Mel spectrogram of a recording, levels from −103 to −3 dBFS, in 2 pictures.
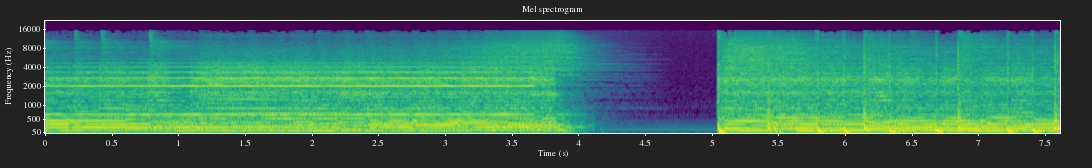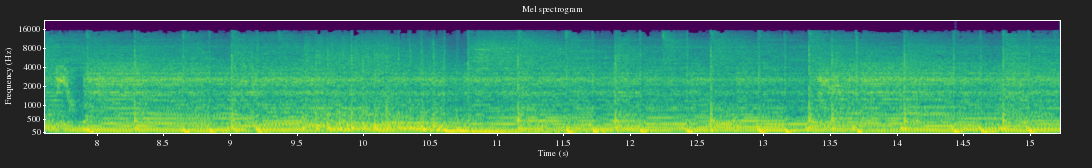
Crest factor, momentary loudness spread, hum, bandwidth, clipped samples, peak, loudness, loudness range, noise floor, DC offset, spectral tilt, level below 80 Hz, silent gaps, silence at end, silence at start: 12 dB; 2 LU; none; 15.5 kHz; under 0.1%; 0 dBFS; -12 LUFS; 3 LU; -58 dBFS; under 0.1%; -5.5 dB/octave; -22 dBFS; none; 0 s; 0 s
